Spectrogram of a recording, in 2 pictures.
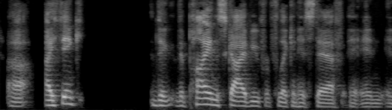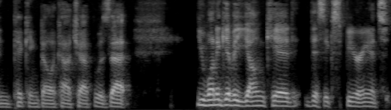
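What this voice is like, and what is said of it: Delco (Delaware County) accent. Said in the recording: “It's my Delco accent and way of speaking slipping through.”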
